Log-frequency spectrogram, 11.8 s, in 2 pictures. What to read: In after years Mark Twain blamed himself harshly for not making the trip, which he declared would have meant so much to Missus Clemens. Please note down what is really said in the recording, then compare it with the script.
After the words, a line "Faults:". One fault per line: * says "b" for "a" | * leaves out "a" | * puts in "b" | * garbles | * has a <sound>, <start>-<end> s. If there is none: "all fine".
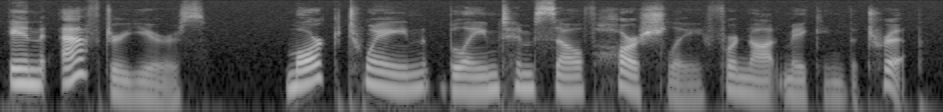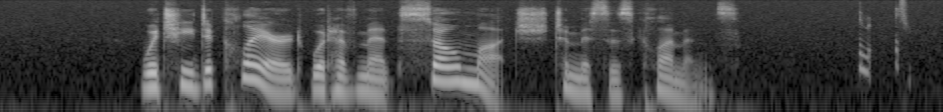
In after years Mark Twain blamed himself harshly for not making the trip, which he declared would have meant so much to Missus Clemens.
Faults:
* has a chirp, 11.3-11.6 s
